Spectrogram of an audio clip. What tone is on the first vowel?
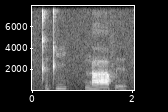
low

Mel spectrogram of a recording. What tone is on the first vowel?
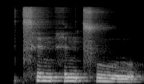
low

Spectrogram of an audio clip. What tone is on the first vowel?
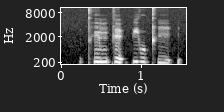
high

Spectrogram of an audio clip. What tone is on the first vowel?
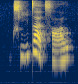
rising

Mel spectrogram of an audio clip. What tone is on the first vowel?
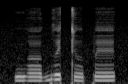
low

